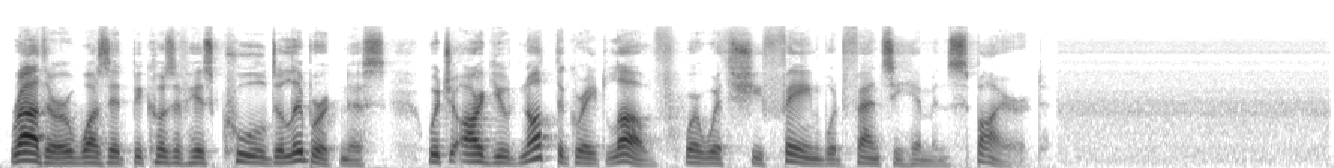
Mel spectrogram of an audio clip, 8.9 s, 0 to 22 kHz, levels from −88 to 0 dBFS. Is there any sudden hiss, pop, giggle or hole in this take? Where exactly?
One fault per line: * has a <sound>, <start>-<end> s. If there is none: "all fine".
all fine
